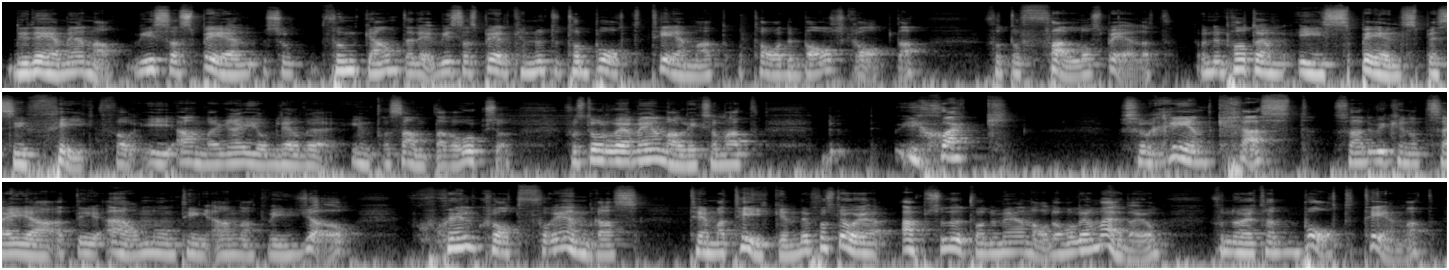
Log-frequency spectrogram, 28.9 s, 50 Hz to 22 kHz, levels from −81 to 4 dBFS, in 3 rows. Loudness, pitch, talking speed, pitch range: -22 LUFS, 145 Hz, 190 wpm, 130-165 Hz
